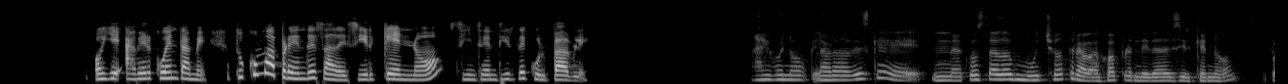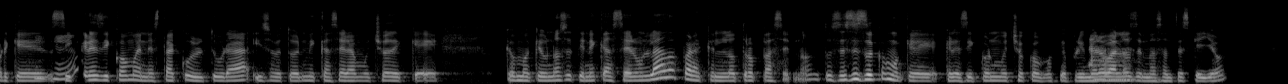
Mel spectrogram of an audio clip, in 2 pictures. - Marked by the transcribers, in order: tapping; other background noise; laughing while speaking: "eso"
- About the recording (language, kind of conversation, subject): Spanish, podcast, ¿Cómo aprendes a decir no sin culpa?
